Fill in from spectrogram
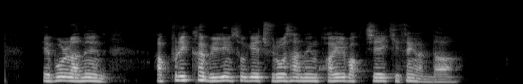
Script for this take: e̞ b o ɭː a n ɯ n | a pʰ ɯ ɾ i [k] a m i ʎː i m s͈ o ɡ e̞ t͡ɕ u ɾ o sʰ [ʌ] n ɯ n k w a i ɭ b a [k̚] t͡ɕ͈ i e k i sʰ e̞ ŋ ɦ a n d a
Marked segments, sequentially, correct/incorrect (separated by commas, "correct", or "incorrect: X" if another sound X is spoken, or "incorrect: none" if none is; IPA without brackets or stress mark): incorrect: kʰ, incorrect: a, correct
